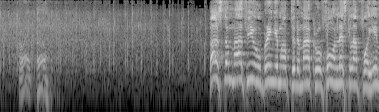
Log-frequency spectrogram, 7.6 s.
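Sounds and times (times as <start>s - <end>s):
audience applause: 0.0s - 5.6s
speech: 0.4s - 1.3s, 4.2s - 7.5s.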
